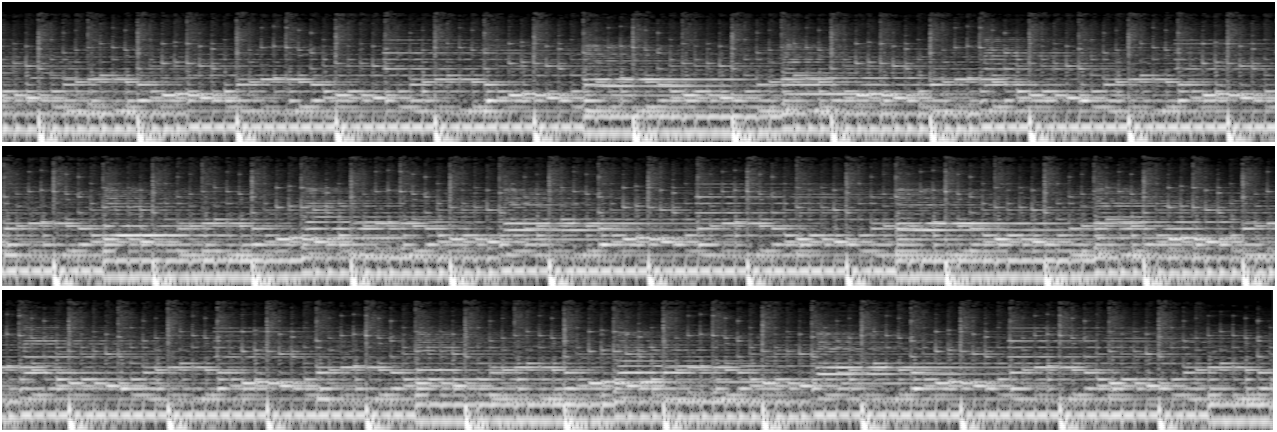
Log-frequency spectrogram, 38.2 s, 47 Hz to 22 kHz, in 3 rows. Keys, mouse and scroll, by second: 3.1 KP_7, 4.8 KP_1, 23.3-24.0 drag, 29.8-34.1 drag.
